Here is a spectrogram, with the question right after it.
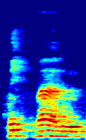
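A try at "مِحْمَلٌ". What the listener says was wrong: Malun jangan panjang-panjang. Mihmalun kan panjang itu.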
